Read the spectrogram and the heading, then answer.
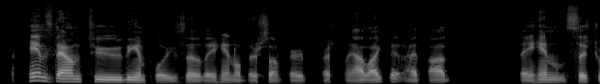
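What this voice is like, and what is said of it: Usual voice. Nothing is said of it.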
